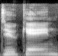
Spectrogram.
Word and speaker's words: Duquesne: And just so you know, when they go on a run, it's pronounced Duquesne, Dukes, okay?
